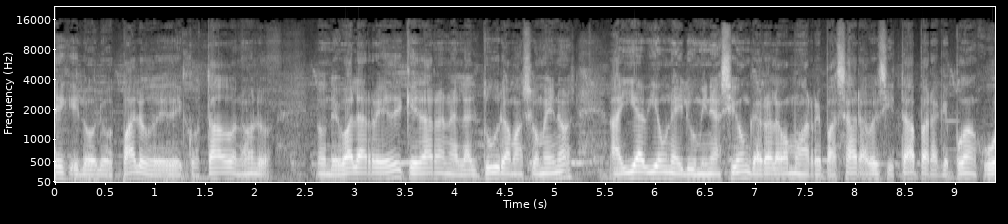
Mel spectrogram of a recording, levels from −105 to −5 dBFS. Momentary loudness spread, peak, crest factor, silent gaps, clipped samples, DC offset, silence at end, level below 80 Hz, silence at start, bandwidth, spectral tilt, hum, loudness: 6 LU; 0 dBFS; 14 dB; none; under 0.1%; under 0.1%; 0 s; -50 dBFS; 0 s; 16 kHz; -5 dB/octave; none; -15 LUFS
